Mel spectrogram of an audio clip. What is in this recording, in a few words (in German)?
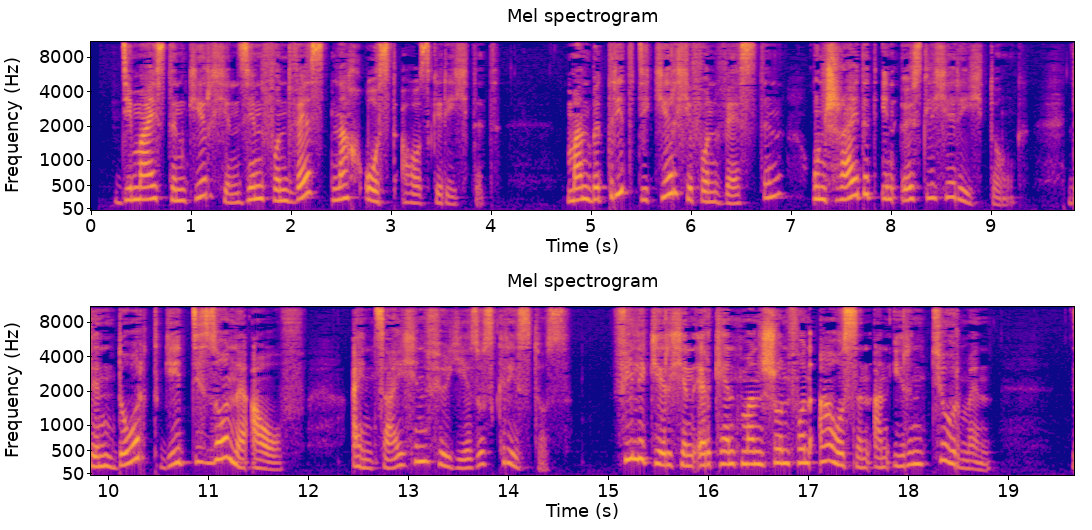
deutsch russicher akzent, frauen aus aller welt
